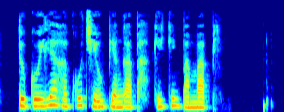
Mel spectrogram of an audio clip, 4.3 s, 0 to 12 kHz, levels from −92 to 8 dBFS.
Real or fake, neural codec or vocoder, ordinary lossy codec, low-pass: real; none; MP3, 32 kbps; 10.8 kHz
